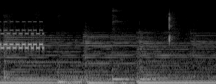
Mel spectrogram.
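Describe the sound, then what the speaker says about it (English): A mobile phone ringing with a repeating electronic ringtone, fairly close and clear, heard inside a farm shed near a tractor with no talk over it. "his phone rings"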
